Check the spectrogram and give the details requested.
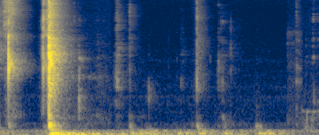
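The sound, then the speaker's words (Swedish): A beer being opened: a quick metallic crack, then a loud, sharp burst of fizzing hiss that fades, followed by a few faint clicks and low rumbles. No talking. “ja, jag ska öppna en öl här.”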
